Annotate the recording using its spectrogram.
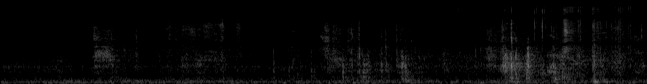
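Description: Paper pages of a book rustle as they are turned.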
